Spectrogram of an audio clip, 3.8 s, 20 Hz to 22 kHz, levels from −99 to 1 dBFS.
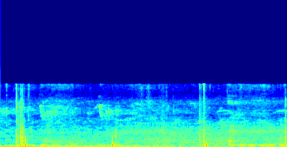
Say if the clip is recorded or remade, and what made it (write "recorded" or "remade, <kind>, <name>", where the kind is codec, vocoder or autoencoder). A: recorded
